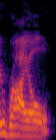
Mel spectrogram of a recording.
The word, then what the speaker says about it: Ryle: She meets this guy, Ryle, which is a name. Ryle? Spell it? Kyle, but with an R.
